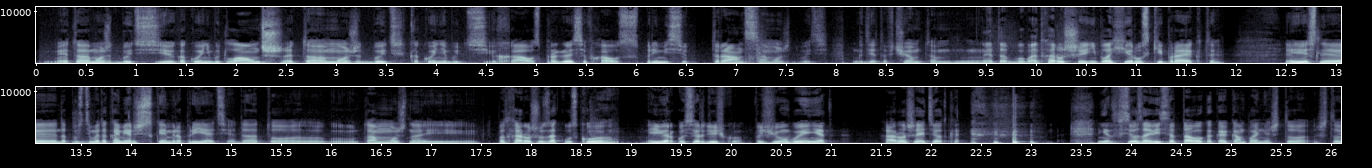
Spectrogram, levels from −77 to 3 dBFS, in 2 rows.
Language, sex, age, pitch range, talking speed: Russian, male, 20-39, 85-110 Hz, 130 wpm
